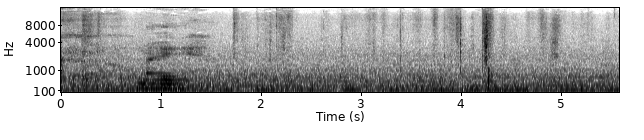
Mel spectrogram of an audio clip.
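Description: A tarot deck is shuffled up close in soft, papery riffles and rapid card flutters, quiet and continuous, with faint background hum and a brief tonal sound early on.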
